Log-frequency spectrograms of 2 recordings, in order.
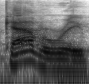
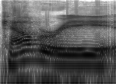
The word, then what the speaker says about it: cavalry: It's like Calvary is where Jesus was crucified. Right. And cavalry is what you're trying to say, dummies.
